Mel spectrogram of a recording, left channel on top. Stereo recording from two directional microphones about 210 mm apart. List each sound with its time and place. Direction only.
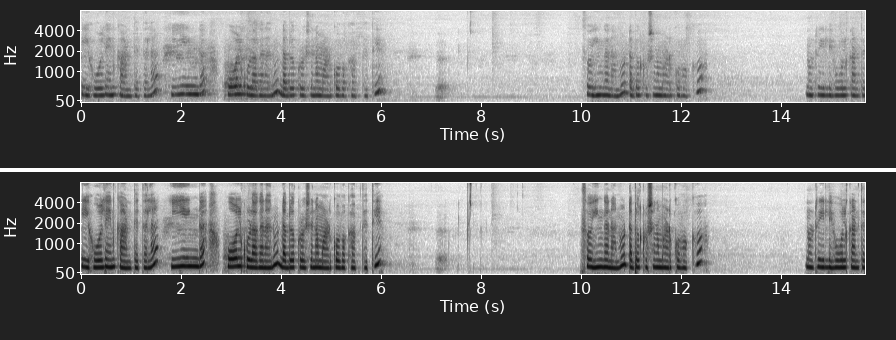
0.0 s a woman's voice: 45° right (ahead or behind)
10.0 s a woman's voice: 45° right (ahead or behind)
14.5 s a woman's voice: 45° right (ahead or behind)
